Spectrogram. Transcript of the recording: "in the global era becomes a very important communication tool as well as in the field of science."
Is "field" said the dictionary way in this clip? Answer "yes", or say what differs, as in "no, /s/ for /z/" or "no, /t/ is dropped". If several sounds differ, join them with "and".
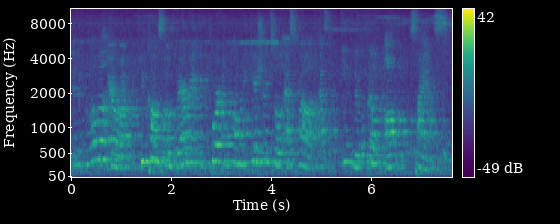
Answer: no, /d/ is dropped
